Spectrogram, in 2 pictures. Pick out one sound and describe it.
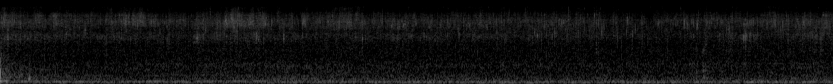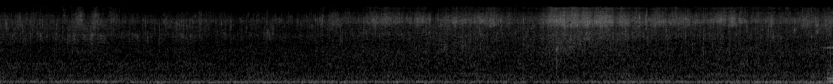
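Fish sizzles and crackles in hot oil.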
